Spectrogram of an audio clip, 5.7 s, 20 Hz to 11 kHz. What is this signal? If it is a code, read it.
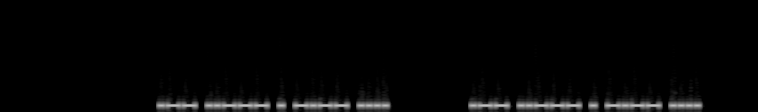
Morse code, heard as a keyed tone, about 40 wpm, 700 Hz. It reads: W2EYH W2EYH
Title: USA Call Signs - 5 Characters - Repeated 2x - 40wpm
